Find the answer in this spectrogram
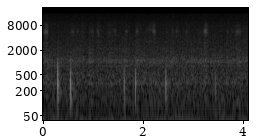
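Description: Marker pen writing on a whiteboard: faint high squeaks of the felt tip on the board, with a few light taps as letters are started.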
